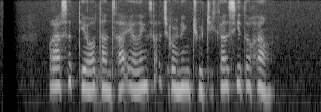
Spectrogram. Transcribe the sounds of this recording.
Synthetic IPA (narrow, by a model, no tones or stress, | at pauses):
pɾasəd̪̥iɔt̪ansaʔelɪŋsaʔd̥ʒ̥əɾonɪŋd̥ʒ̥ṳd̪̥ikasit̪ohaŋ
